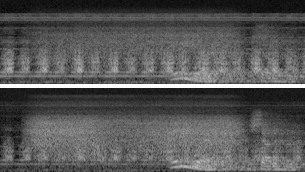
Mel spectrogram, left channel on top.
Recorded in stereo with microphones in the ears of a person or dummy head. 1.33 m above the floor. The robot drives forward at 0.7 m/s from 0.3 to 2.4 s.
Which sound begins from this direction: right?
A man speaking, at 1.7 s.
